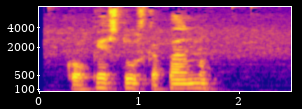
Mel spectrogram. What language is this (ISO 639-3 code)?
mcf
